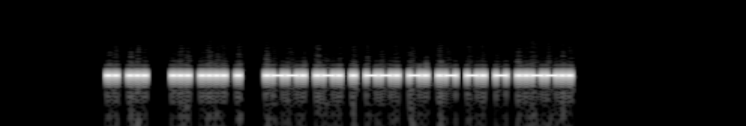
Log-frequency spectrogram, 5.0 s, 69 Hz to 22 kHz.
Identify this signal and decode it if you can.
Morse code, heard as a keyed tone, about 52 wpm, 700 Hz. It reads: IS SHE PREGNANT?
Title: Sentences from Top 1000 Words - Review Part 6 - 50wpm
